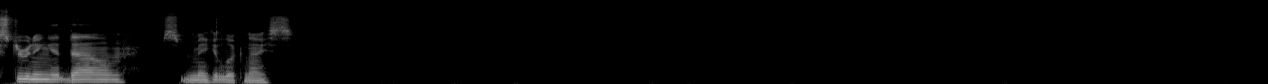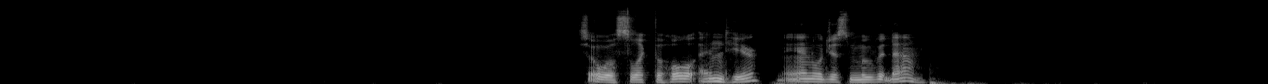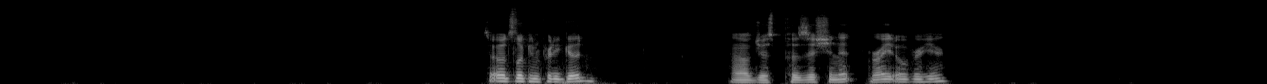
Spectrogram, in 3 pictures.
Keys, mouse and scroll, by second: 0.4 s, 4.0 e, 5.8 s, 9.2 a, 11.2 g, 12.0 g, 14.8 g, 16.7 a, 18.8 z, 19.2 b, 20.0 z, 20.3 g, 24.7 a, 28.9 Tab, 29.5 a, 30.2 ctrl+s, 32.0 KP_3, 34.1 g.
